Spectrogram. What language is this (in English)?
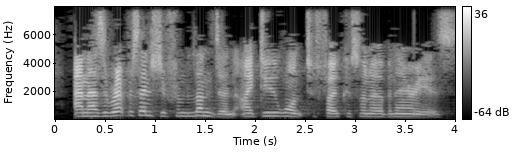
English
